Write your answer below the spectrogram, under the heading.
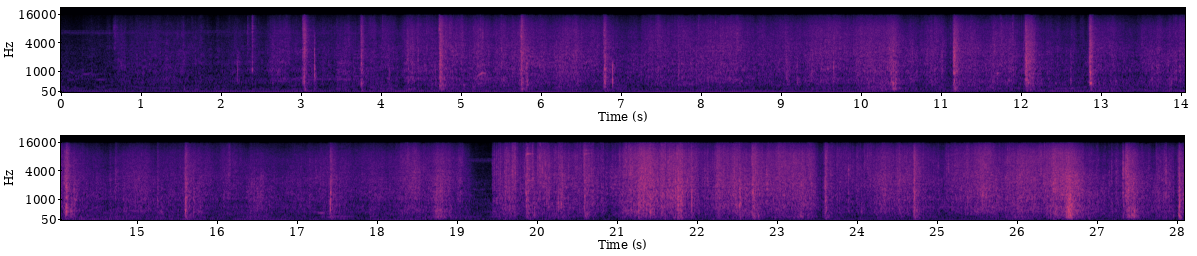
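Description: Dry corn stalks and leaves rustling and crackling as someone works through a dried-out corn patch harvesting, with sharp snaps roughly once a second. The rustling grows louder and denser about two-thirds of the way in.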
